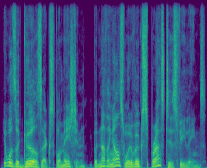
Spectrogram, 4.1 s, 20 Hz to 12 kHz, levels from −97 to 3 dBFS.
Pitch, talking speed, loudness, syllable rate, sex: 145 Hz, 190 wpm, -19 LUFS, 5.4 syllables/s, male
